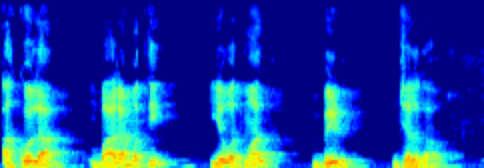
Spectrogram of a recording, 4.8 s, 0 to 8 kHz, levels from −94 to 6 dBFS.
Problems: constant background noise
